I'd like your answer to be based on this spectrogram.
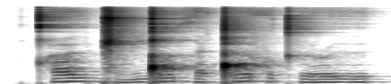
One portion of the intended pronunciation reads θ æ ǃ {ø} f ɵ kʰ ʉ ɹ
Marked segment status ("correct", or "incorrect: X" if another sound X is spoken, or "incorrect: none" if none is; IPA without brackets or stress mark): correct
